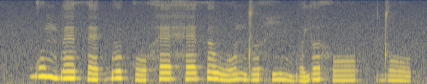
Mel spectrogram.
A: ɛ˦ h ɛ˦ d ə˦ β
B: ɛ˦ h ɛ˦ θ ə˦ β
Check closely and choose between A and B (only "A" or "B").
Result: B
